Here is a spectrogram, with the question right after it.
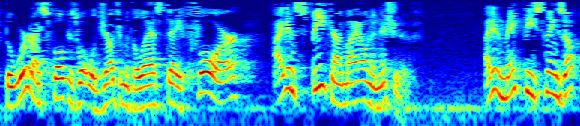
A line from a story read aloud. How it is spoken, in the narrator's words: Jesus says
